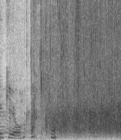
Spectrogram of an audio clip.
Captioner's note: laughs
